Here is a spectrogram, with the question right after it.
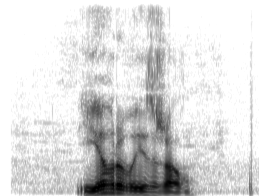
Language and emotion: Russian, neutral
